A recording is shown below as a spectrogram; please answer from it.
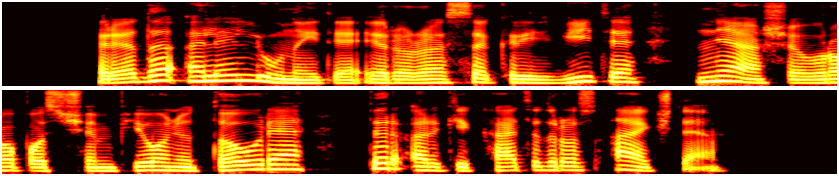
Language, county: Lithuanian, Panevėžys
